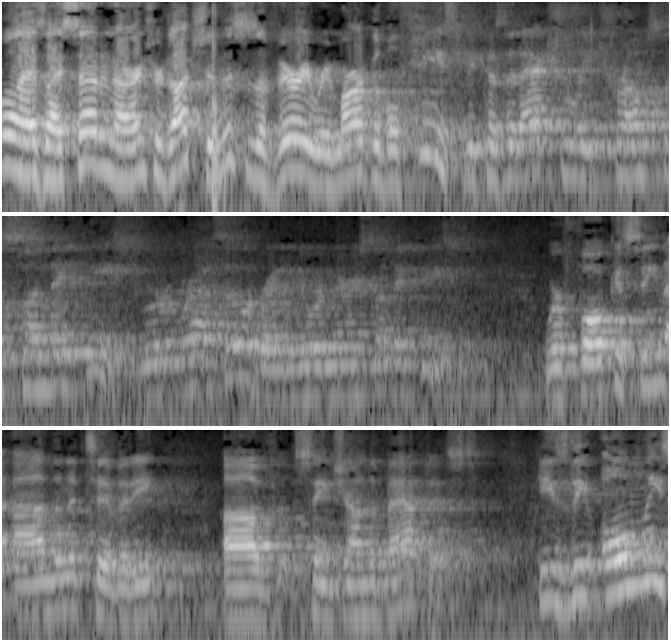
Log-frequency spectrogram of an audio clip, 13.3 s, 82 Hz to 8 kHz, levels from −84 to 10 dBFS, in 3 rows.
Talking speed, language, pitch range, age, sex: 180 wpm, English, 150-195 Hz, 40-59, male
